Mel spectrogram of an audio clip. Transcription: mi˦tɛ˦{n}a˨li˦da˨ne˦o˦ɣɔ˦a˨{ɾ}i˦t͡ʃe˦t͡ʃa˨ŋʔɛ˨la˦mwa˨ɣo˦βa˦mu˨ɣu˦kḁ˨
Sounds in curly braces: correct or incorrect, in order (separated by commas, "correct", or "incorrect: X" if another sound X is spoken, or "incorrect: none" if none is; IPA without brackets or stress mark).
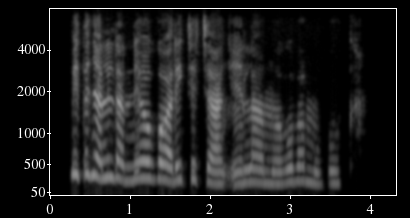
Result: incorrect: ɲ, correct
